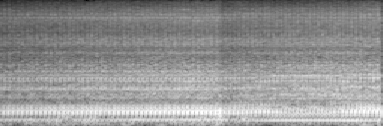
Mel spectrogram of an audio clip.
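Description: A dirt bike engine runs loud and close, giving a rapid pulsing rattle that rises slightly as a little throttle is applied and then settles, with no talking.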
